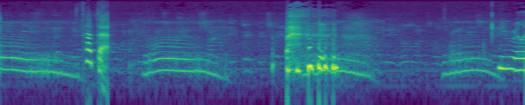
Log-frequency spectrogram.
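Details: Young Highland Lynx cat, six months old, with a fox tail: three arched, moaning yowls spaced about two seconds apart, broken by sharp clattering bursts and a person speaking Dutch.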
